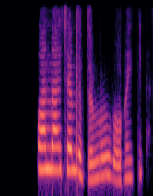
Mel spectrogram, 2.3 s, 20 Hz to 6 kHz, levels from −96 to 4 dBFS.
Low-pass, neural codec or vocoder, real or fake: 5.4 kHz; codec, 16 kHz, 0.5 kbps, X-Codec, HuBERT features, trained on general audio; fake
